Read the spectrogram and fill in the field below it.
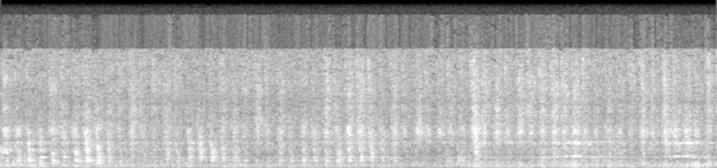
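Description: A Solaris sewing machine stippling a quilted jacket, its needle running in a steady, fast mechanical chatter with a constant motor hum, close and unbroken throughout.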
